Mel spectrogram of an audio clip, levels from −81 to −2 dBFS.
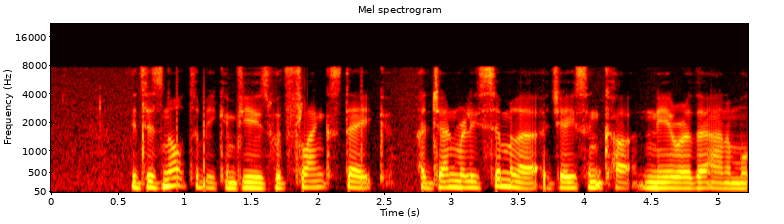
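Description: Gain pumping runs through the whole clip, with a gain swing of roughly 20 dB. The loud and quiet parts sit squashed together. That's most likely the input gain set way too hot for the mic, with a fast limiter or compressor clamping down on each loud moment. The room noise sits about 42 dB below the speech.

The first loud pop comes between 0.95 and 1.18 s, just before "confused with flank". It's a double hit, two sharp pops in quick succession landing roughly 20 dB above the speech. The second is a single pop at 2.34 to 2.36 s, between "confused with flank" and "a generally similar adjacent", roughly 10 dB over the signal. The third, at 3.71 to 3.73 s right after "a generally similar", is somewhere around 15 dB up. Each one sounds like a sudden electrical spike riding on top while the speech carries on underneath, likely from a plug, switch, static or driver glitch.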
